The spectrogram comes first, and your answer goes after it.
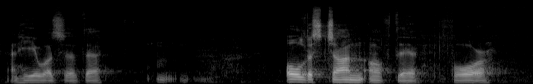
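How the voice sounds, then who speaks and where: This man speaks in a Finnish accent at a fairly low pitch. His pace is very slow and his intonation fairly even. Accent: Finnish accent, rusty English. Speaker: city planning architect. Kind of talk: presentation at a meeting. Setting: town hall meeting room. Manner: halting, many hesitations.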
